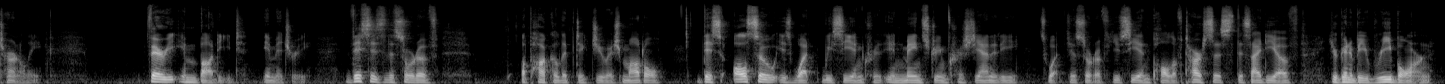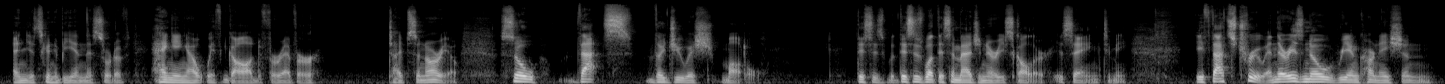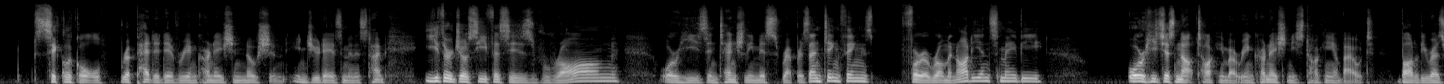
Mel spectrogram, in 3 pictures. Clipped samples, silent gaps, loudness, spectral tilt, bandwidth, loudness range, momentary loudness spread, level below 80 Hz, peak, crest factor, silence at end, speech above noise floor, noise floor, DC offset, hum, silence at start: under 0.1%; none; -23 LUFS; -4.5 dB/octave; 18.5 kHz; 6 LU; 14 LU; -46 dBFS; 0 dBFS; 24 dB; 0 s; 37 dB; -60 dBFS; under 0.1%; none; 0 s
